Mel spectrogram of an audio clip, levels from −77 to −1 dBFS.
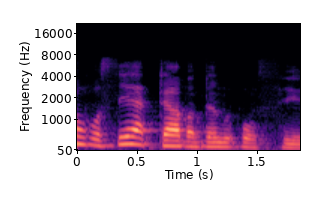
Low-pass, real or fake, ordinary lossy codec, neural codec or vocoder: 7.2 kHz; fake; none; codec, 16 kHz, 1 kbps, FunCodec, trained on LibriTTS, 50 frames a second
